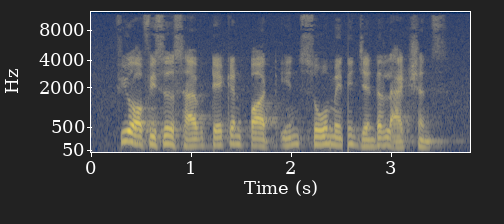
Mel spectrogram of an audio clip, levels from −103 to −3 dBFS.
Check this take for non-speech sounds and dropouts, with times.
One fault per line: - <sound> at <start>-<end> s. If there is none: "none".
- dropout at 2.5-2.6 s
